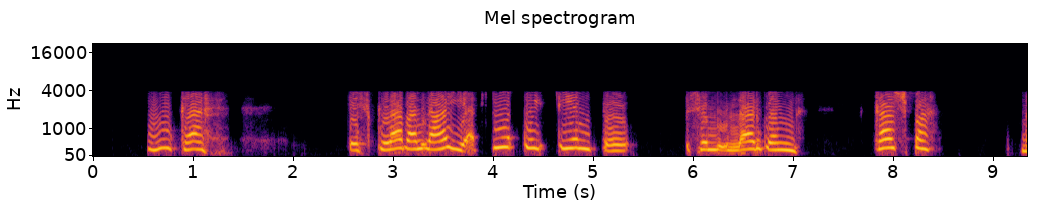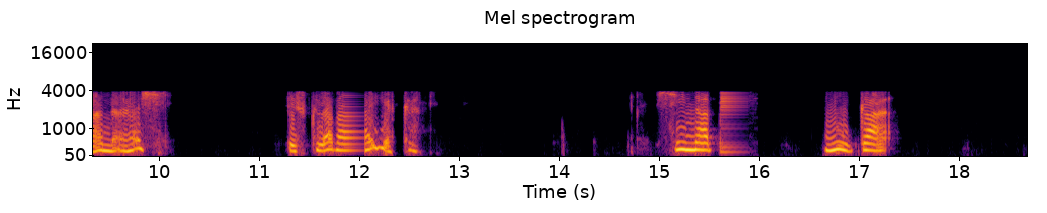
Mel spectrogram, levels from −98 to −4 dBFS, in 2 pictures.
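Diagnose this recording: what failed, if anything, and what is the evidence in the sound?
The codec stage is at fault throughout. The speech is confined to narrowband, with nothing above 4 kHz, and carries a plainly audible rough, synthetic texture, consistent with iLBC in its 30 ms-frame, 13.33 kbps mode. A simple low-pass filter would only dull the sound, not coarsen it this way.

The network stage also failed, causing lost iLBC frames at 11.85 to 12.06 s (about 210 ms) and 15.62 to 15.99 s (about 360 ms). Each gap is filled by a held, buzzy vowel that fades, rather than by silence or a click as in a dropout or buffer underrun. The speech then recovers immediately because each frame decodes independently.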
